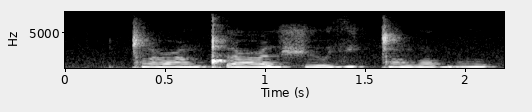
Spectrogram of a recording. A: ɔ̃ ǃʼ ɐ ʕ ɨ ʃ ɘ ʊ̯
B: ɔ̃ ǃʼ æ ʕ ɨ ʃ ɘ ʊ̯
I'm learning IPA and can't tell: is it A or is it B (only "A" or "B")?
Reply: A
